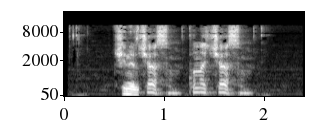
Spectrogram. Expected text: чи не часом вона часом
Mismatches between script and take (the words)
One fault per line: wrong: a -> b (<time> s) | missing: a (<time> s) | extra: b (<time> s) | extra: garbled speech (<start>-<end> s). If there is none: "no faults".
no faults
